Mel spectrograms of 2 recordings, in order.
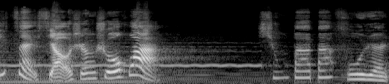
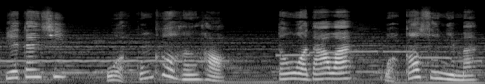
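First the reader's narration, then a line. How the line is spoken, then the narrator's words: Quietly. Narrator (Chinese): 康妮小声对她说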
